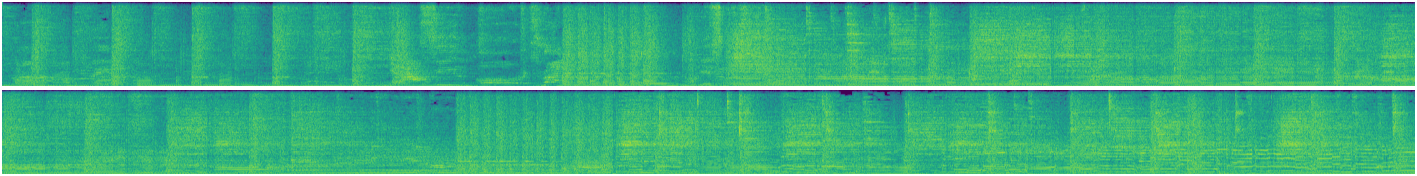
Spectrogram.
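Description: Live rock band playing with drum kit, electric guitars, bass and a male lead singer. Busy drumming opens, the sound drops briefly about five seconds in, then the full band comes back in.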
